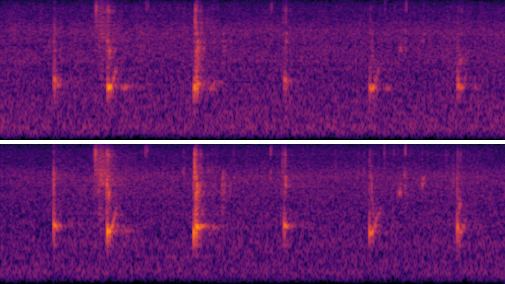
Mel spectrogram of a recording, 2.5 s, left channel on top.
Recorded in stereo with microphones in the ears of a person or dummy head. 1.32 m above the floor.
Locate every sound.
0.3 s a running tap: 55° right (ahead or behind), 0.6 m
